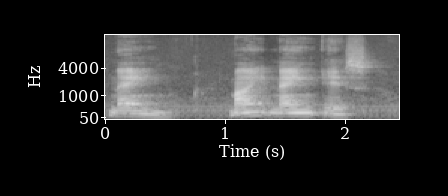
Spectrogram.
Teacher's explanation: an m at the end of a word is converted into an ng sound in a Spanish mind and therefore in pronunciation.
